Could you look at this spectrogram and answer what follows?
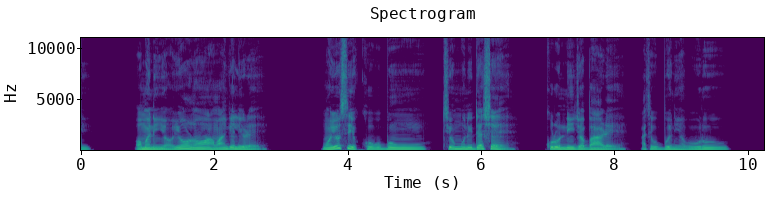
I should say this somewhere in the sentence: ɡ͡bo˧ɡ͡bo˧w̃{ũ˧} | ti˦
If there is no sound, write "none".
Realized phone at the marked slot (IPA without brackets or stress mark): ũ˧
